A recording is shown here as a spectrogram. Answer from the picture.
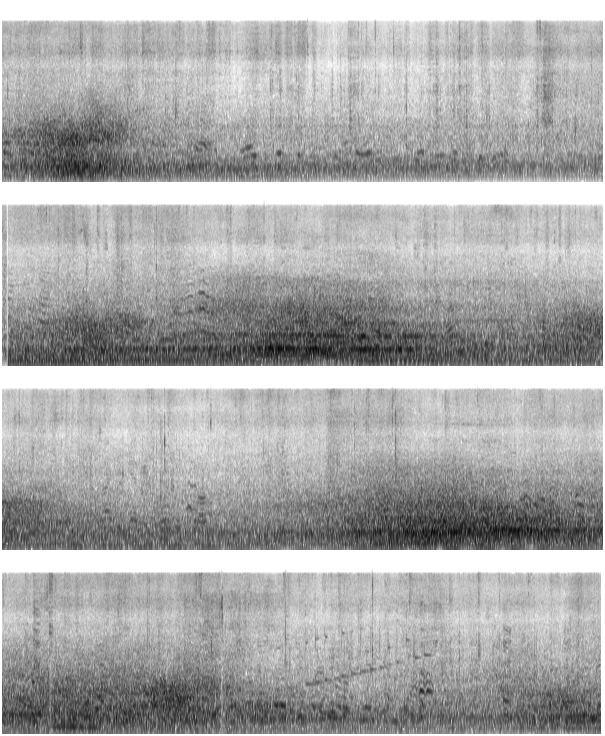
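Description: Wind buffeting the microphone with a low rumble that cuts in suddenly about a quarter of the way through, over indistinct voices.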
